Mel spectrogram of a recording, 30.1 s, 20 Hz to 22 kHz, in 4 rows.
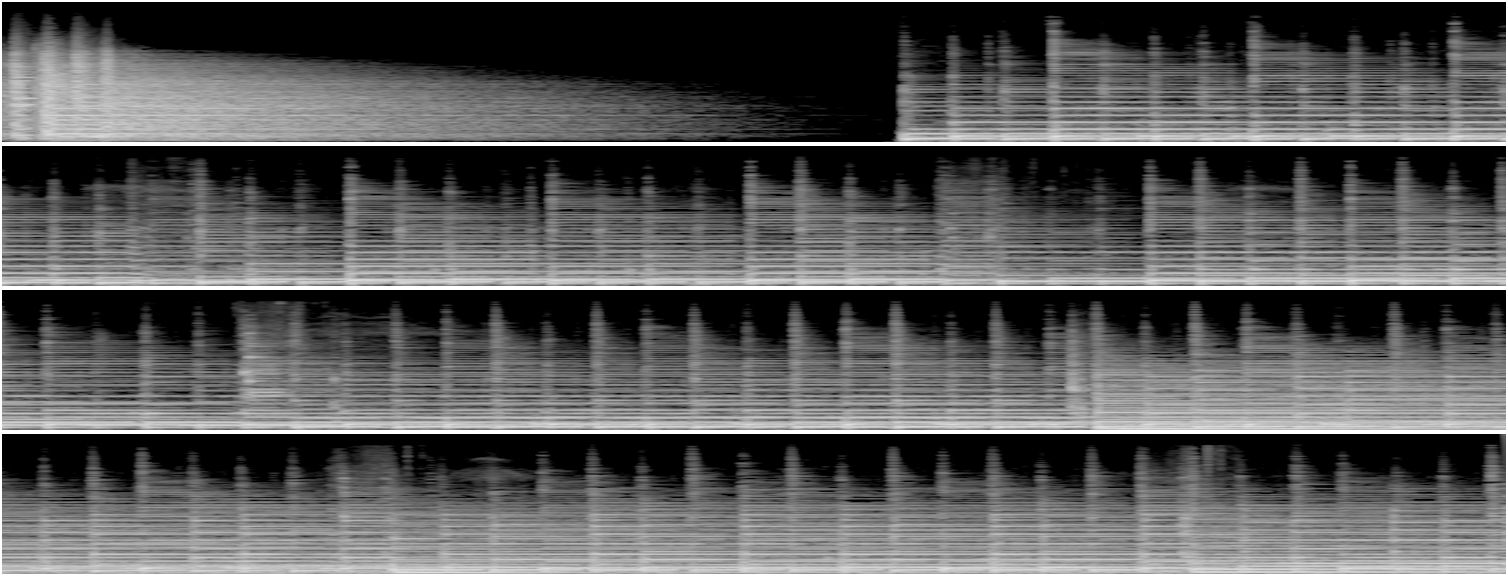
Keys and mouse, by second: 0.1 m, 5.4 shift+middle click, 11.0 g, 13.4 middle click, 14.2 e, 16.5 x, 17.1 click, 17.9 e, 19.5 click, 19.7 e, 20.9 click, 21.1 e, 22.2 click, 22.4 e, 23.6 e, 25.1 click, 25.3 e, 26.2 click, 26.4 e, 28.0 e, 29.2 click, 29.9 shift+middle click.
